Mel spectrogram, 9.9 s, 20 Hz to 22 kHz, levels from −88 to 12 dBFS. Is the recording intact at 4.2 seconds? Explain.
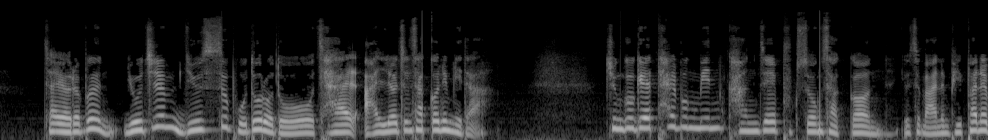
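No. At 4.22 s there is an overlap between stream segments, where two segments of about 2 s each claim the same few milliseconds, so roughly 8 ms of speech is trimmed away. It sounds like a tiny skip. A waveform shows a sudden discontinuity, and a spectrogram shows a thin vertical broadband line.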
